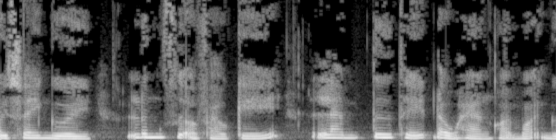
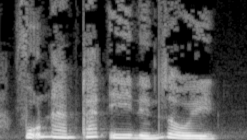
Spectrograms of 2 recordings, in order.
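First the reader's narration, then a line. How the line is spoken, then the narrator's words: Frightened crowd shouting. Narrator (Vietnamese): Trong tiếng kêu sợ hãi, đám đông cùng hô to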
